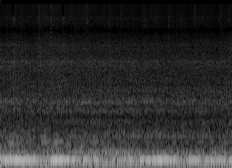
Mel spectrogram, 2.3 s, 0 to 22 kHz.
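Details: 1966 Ford Mustang V8 with fuel injection, just after a cold start: deep, steady burble with an even low pulse, nothing knocking or ticking. Normal cold idle.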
